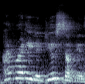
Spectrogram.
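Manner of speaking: Jesus gently correcting Mary; Jesus reminding. Retold or imitated. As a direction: remind her patiently from on high. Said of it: "he just reminds her".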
